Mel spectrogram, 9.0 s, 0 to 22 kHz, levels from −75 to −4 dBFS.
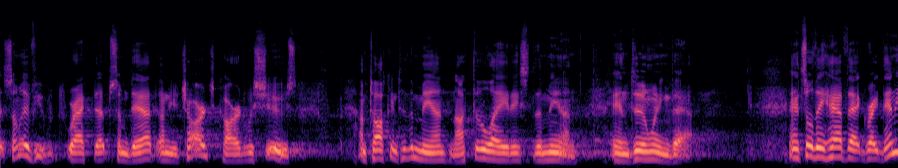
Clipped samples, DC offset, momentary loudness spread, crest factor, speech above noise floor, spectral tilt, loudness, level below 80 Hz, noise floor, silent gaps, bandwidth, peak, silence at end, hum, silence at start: under 0.1%; under 0.1%; 9 LU; 16 dB; 27 dB; -5 dB/octave; -27 LUFS; -90 dBFS; -53 dBFS; none; 14.5 kHz; -10 dBFS; 0 s; none; 0 s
